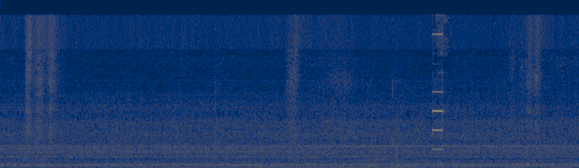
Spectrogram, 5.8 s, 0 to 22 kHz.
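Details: Bluetti AC200MAX solar generator charging, 480 W input at 40% charge; its internal cooling fan gives a steady, even low hum with no rattles or surging, and the unit sounds healthy.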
